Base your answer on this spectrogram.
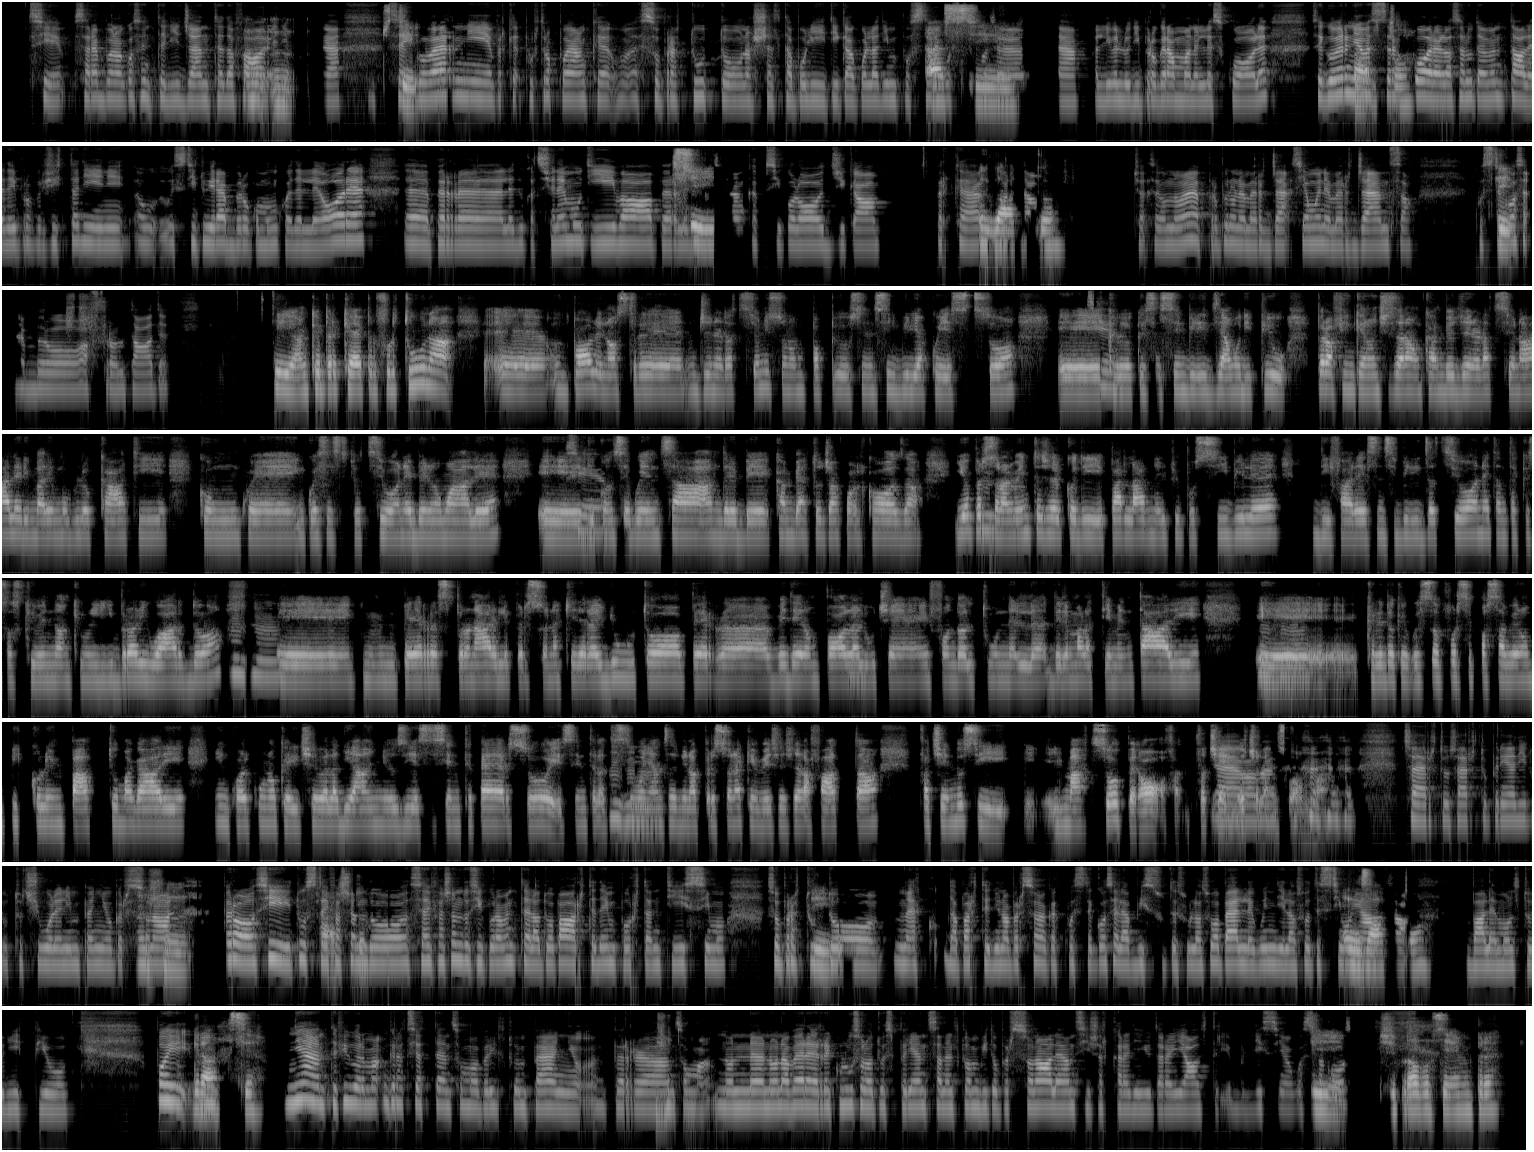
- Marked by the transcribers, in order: unintelligible speech; other background noise; "cioè" said as "ceh"; "proprio" said as "propio"; tapping; "sensibilizziamo" said as "sessibilizziamo"; "rimarremo" said as "rimaremmo"; chuckle; "insomma" said as "nsomma"; "insomma" said as "nsomma"; chuckle
- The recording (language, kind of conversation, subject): Italian, unstructured, Secondo te, perché molte persone nascondono la propria tristezza?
